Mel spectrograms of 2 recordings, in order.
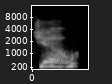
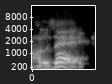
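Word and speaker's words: José: go somewhere that spanish-speaking don't just say your name as you say it like if somebody comes over here from Mexico and your name's Jose you don't call them Joe we call you know we called him Jose because that's their name so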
